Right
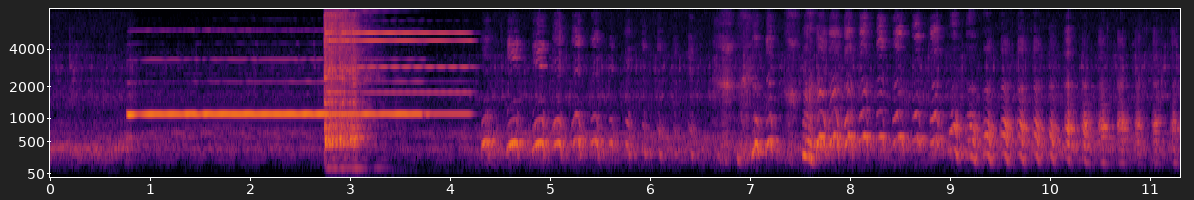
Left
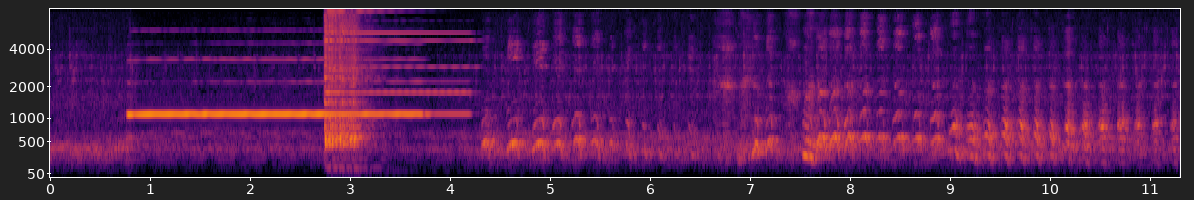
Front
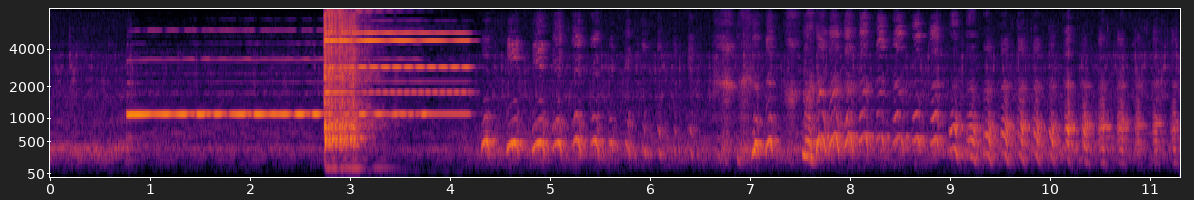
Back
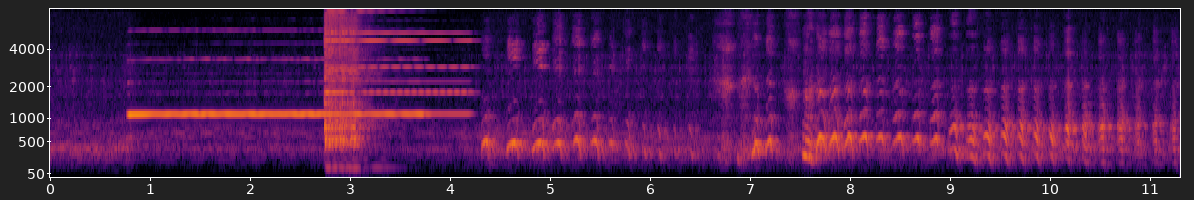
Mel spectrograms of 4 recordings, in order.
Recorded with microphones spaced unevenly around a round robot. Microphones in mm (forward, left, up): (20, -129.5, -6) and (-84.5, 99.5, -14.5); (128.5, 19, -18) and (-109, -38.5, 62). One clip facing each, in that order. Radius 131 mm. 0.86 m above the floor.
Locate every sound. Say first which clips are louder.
0.8 s a flute: left 5 dB, front 1 dB; 10° left, 1.0 m
2.8 s a phone ringing: left 2 dB, front 4 dB; 15° left, 0.5 m
4.3 s laughter: right 3 dB, front 2 dB; 40° right, 0.9 m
